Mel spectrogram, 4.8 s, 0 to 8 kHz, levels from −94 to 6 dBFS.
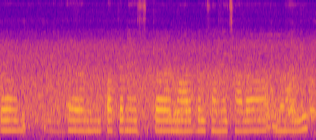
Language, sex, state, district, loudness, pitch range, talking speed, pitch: Telugu, female, Andhra Pradesh, Visakhapatnam, -19 LUFS, 215-225 Hz, 90 wpm, 220 Hz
